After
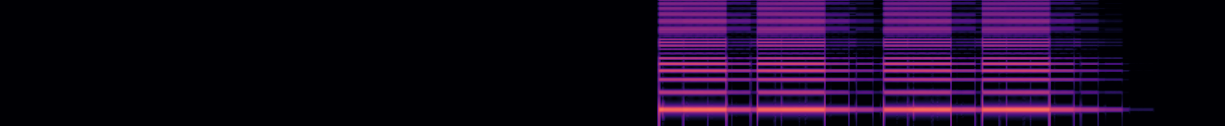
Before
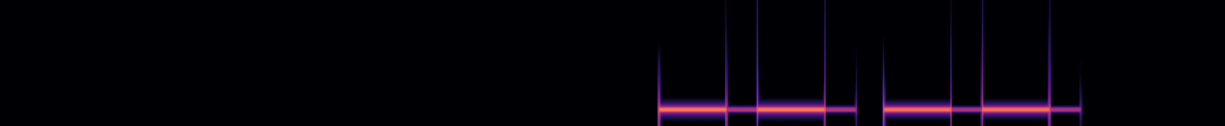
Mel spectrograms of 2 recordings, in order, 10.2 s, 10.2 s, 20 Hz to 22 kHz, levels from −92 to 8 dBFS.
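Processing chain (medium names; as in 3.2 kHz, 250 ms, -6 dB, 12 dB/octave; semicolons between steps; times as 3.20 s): sorted samples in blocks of 16 samples; 5.52–7.61 s: bass shelf 370 Hz -8 dB; feedback delay 202 ms, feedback 38%, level -15.5 dB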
